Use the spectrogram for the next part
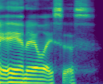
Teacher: The first A becomes very soft, almost a quick breath and the power hits the NAL. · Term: stress shift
